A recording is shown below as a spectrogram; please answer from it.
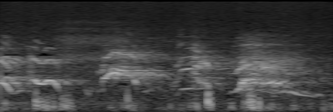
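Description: Children's voices giving a string of short, high-pitched shrieks and squeals of laughter.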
